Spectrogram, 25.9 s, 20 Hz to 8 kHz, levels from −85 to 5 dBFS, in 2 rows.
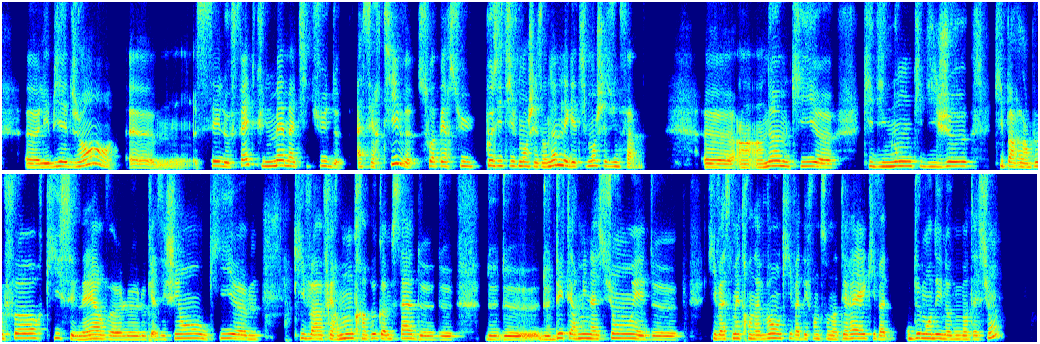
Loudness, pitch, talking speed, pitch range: -17 LUFS, 195 Hz, 185 wpm, 175-215 Hz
